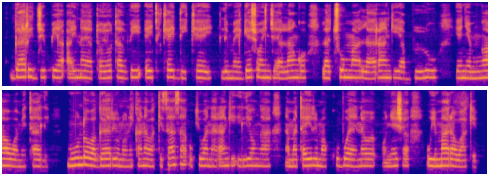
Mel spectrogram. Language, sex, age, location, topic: Swahili, female, 25-35, Nairobi, finance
